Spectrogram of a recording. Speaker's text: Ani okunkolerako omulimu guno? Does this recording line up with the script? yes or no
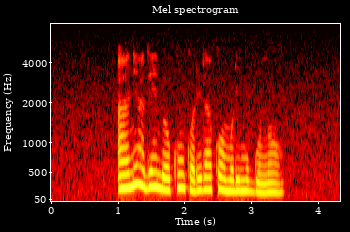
no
